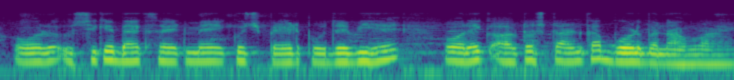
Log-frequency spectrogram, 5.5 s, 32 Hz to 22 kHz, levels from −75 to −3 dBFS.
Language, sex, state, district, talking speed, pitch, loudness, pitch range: Hindi, male, Chhattisgarh, Bilaspur, 215 wpm, 155 Hz, -16 LUFS, 145-160 Hz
